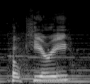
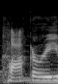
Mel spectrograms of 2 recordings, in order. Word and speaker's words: Kokiri: there's a lot of other favorite like Zelda mispronunciations that I hear a lot Kokiri I've heared Cocker E before and I'm like meet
